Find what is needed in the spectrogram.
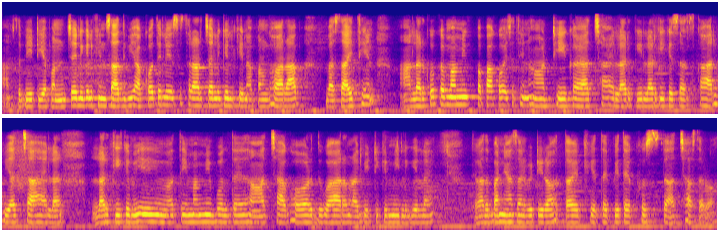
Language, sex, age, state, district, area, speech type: Maithili, female, 18-30, Bihar, Samastipur, rural, spontaneous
